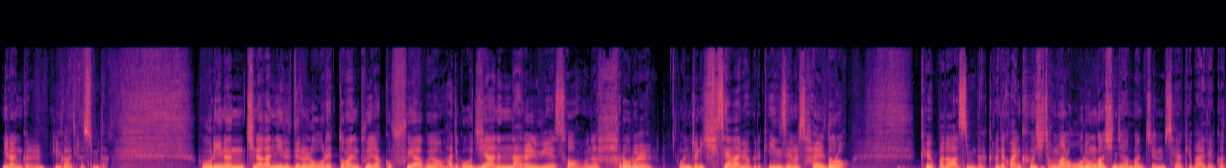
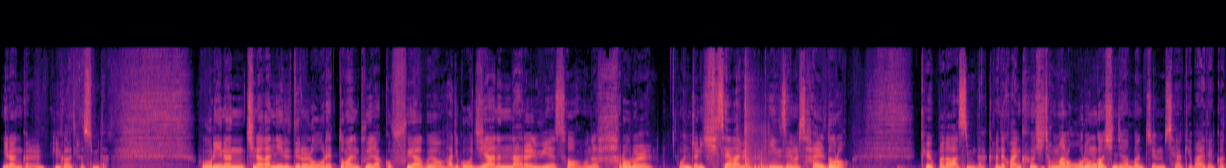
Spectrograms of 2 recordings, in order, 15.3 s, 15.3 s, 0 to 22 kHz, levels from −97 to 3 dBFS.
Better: first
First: none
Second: door banging; noticeable; at 9 s; peak 5 dB below the speech

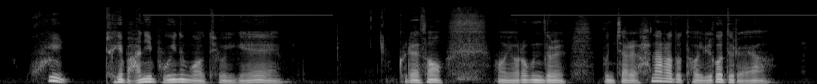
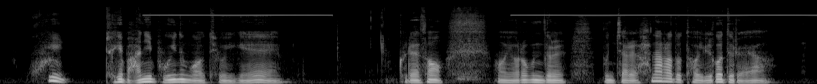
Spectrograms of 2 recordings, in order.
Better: first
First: high-pitched whine; faint; from 1.5 to 3.5 s and from 5 s on; 10.5 kHz, 20 dB below the speech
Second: high-pitched whine; loud; from 1.5 to 3.5 s and from 5 s on; 10.5 kHz, 9 dB below the speech

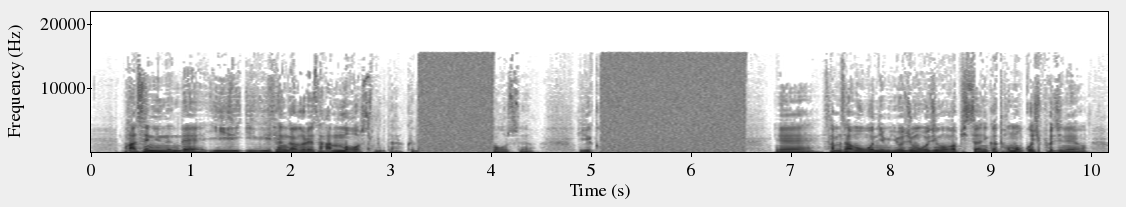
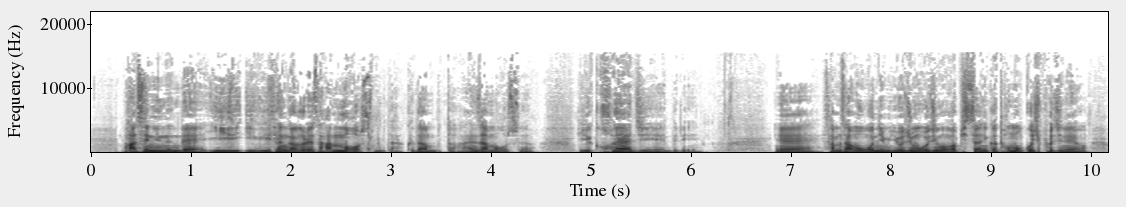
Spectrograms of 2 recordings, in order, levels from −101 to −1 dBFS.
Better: second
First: audio cutting out; filled with static; at 3.5 s for 1 s and at 5 s for 1.5 s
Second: none

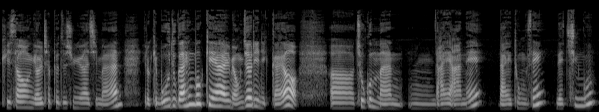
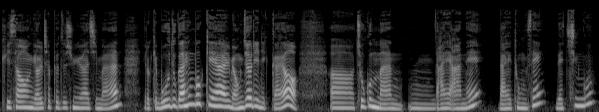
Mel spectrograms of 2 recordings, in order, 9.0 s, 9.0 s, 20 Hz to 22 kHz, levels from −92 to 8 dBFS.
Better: second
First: thin; very; fading below 300 Hz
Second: none

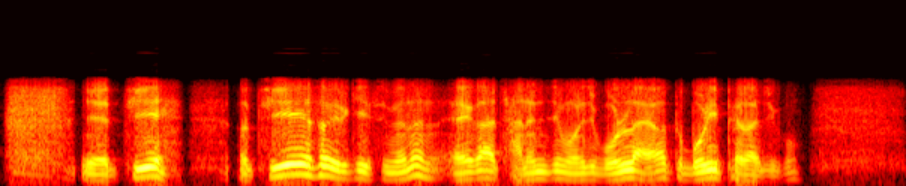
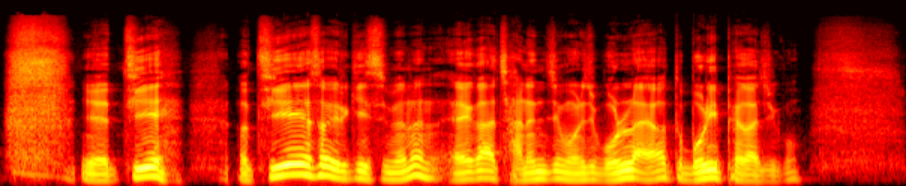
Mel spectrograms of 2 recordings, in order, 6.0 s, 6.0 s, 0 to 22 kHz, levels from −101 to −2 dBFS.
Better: second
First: phone-call audio; poor line; nothing above 4 kHz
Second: none

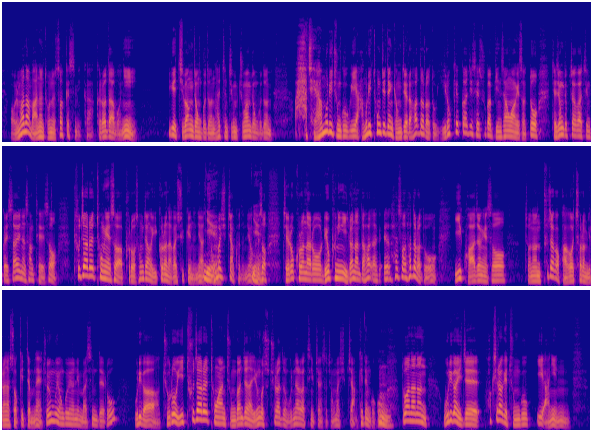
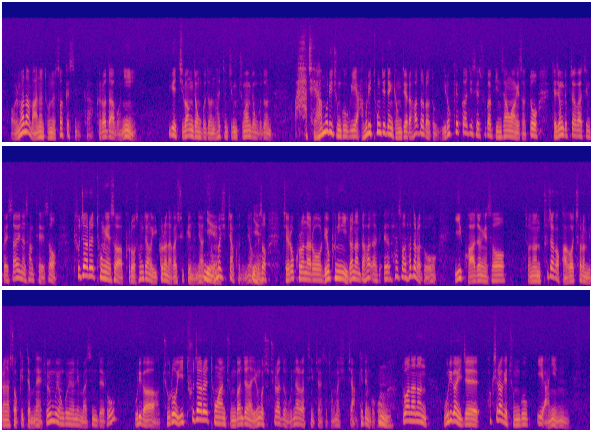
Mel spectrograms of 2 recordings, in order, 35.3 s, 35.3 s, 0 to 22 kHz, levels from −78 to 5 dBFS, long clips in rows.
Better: first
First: none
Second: hiss; noticeable; throughout; 15 dB below the speech

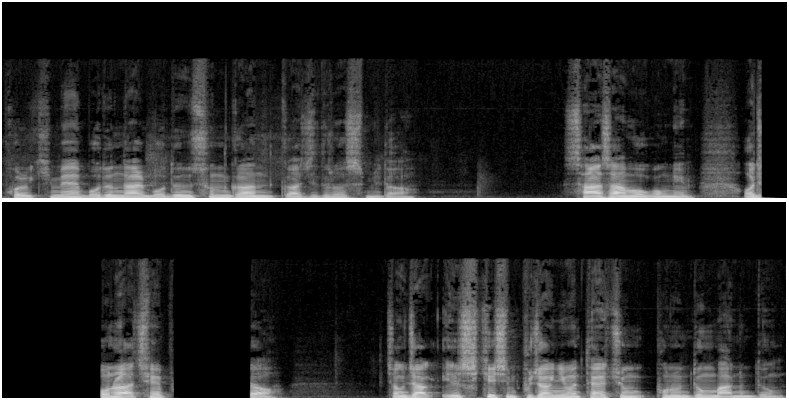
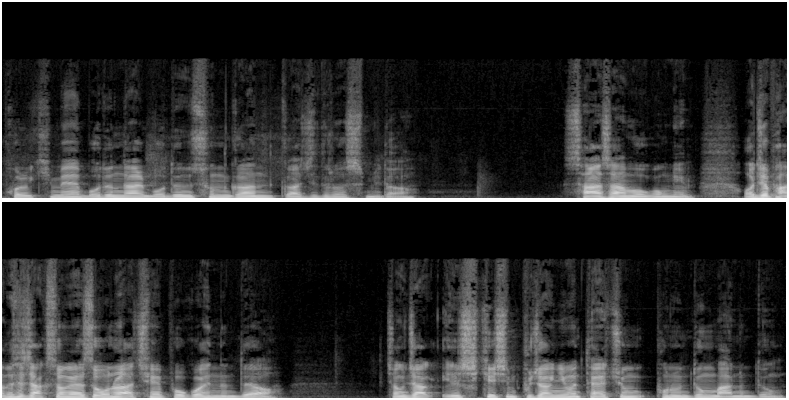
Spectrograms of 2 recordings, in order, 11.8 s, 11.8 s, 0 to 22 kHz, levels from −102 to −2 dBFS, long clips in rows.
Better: second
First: audio cutting out; at 5.5 s for 1 s and at 7 s for 0.5 s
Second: none

